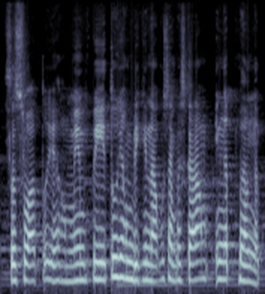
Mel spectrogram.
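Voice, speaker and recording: A woman's voice: medium pitch, level tone, fairly quick, a little mellow, soft background music. A woman, a podcast guest, earnestly retelling her own eerie experience in casual conversation, with many fillers. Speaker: guest storyteller. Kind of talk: personal ghost story told in conversation.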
